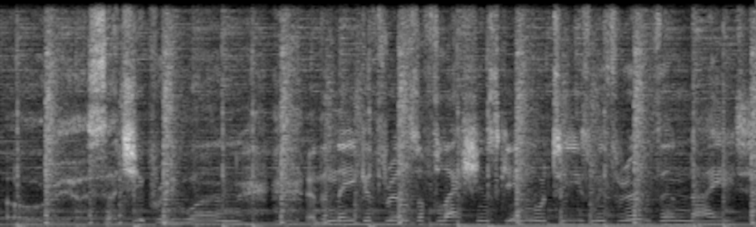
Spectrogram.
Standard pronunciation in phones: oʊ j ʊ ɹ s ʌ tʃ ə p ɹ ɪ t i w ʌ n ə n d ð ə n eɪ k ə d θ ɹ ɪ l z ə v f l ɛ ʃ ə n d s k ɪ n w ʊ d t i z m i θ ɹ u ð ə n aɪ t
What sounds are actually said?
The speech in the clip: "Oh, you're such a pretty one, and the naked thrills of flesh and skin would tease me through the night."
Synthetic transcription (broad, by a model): oʊ j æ s ʌ tʃ ə p ɹ ɪ t i w ʌ n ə n ð ə n eɪ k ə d θ ɹ ɪ l z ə f l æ ʃ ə n s k ɪ n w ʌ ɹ t i z m i θ ɹ u ð ə n aɪ t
